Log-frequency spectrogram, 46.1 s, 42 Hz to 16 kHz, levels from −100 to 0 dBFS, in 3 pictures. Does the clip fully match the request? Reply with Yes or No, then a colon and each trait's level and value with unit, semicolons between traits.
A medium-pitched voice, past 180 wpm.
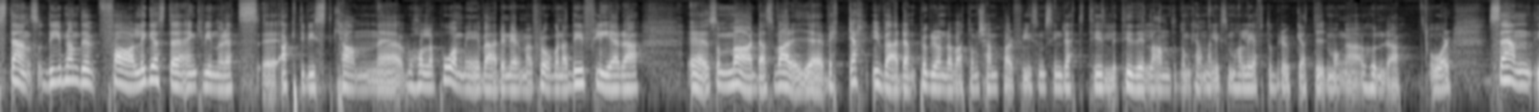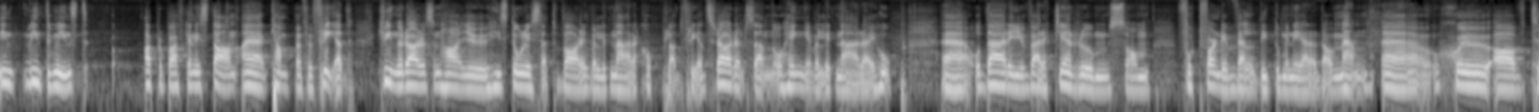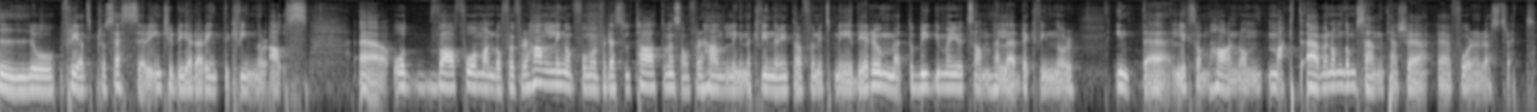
Yes: medium, 160 Hz; average, 190 wpm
